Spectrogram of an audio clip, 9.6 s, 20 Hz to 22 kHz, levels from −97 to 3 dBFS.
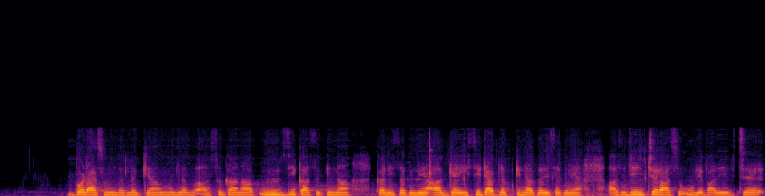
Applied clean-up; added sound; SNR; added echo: neural separator model SepFormer DNS4.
